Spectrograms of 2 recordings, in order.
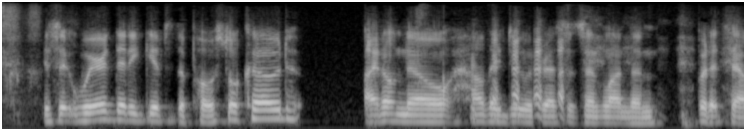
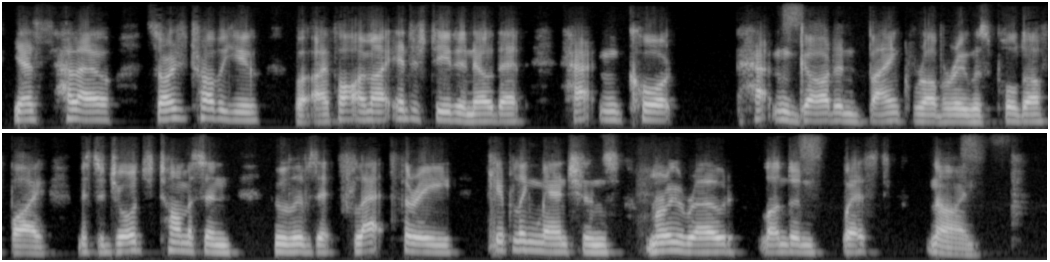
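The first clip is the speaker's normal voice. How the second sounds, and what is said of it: Fake British accent. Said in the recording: “using a fake British accent”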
